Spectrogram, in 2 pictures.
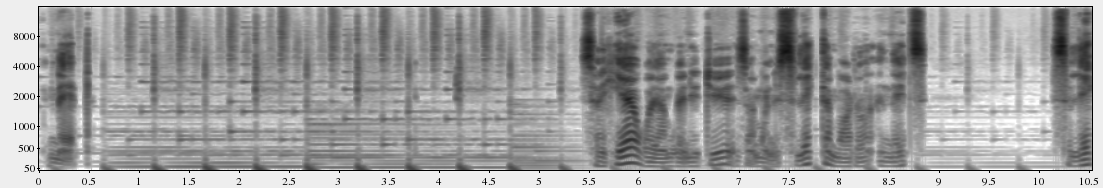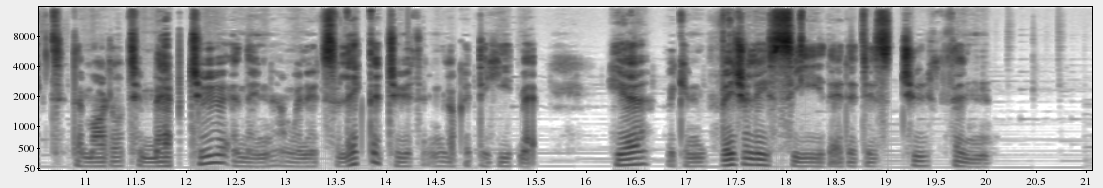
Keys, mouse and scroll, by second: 1.1-1.5 scroll down 2, 3.4-4.1 scroll down 5, 6.9-14.3 drag, 14.3-16.5 scroll up 3, 16.5-16.9 scroll up 1, 18.4-19.8 scroll down 2.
